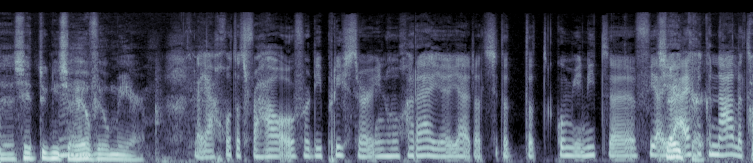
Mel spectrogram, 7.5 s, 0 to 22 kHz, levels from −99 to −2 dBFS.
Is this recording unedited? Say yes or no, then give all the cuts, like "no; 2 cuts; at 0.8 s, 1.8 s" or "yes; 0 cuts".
yes; 0 cuts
